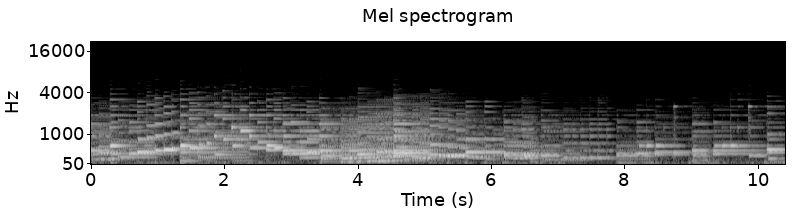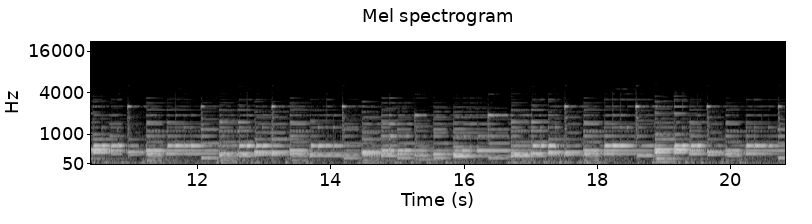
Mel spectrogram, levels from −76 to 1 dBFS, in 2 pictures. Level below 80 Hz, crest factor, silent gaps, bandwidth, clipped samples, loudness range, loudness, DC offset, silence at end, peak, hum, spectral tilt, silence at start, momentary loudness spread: -46 dBFS; 18 dB; none; 5.4 kHz; under 0.1%; 6 LU; -22 LUFS; under 0.1%; 0 s; -4 dBFS; none; -9 dB/octave; 0 s; 9 LU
